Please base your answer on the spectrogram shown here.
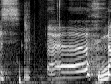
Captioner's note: snort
